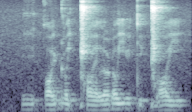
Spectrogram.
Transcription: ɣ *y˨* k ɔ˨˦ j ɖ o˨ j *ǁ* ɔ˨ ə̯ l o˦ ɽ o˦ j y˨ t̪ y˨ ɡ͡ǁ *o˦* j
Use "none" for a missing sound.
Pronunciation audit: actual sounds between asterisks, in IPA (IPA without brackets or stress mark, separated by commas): y˨, ǁ, ɔ˦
